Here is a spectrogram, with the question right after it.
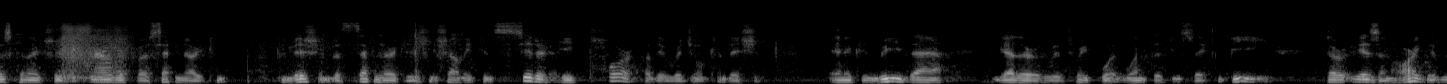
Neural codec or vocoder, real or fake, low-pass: codec, 24 kHz, 0.9 kbps, WavTokenizer, medium speech release version 1; fake; 7.2 kHz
